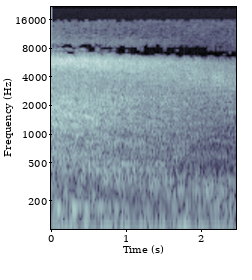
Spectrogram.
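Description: Intro sound effect: a deep, steady rumble with a hiss above it that slowly fades.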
